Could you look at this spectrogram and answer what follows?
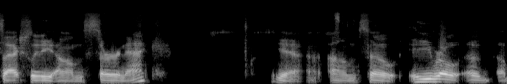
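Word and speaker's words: Srnicek: I have just now learned how to properly pronounce this guy's name which I'm very embarrassed about but it's actually sir neck yeah so he wrote a book called platform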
